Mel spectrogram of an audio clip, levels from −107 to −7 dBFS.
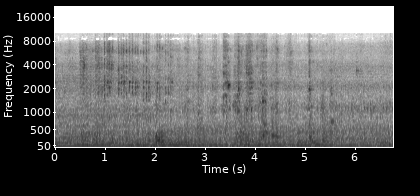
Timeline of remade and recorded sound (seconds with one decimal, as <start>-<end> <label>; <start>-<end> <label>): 0.0-1.5 recorded; 1.5-5.6 remade; 5.6-6.8 recorded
